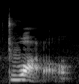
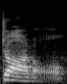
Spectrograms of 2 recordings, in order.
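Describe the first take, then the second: First: The word starts with a dw sound. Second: The word starts with a plain d sound. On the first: The speaker calls it wrong. "that's how I've always pronounced it" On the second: The speaker calls it right. "I guess it technically is Dawdle"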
